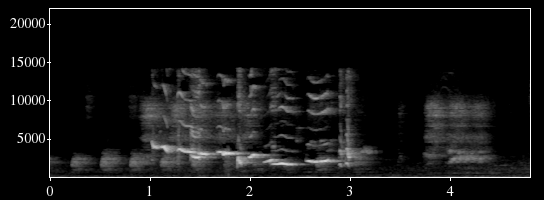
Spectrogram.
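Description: An Oriental magpie-robin sings a rapid, varied run of clear slurred whistles and scratchy notes, then ends with a brief buzzy phrase.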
